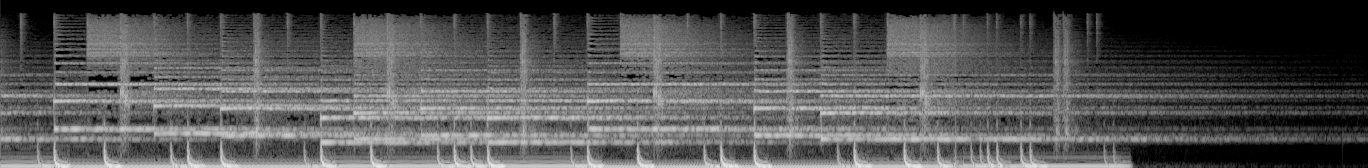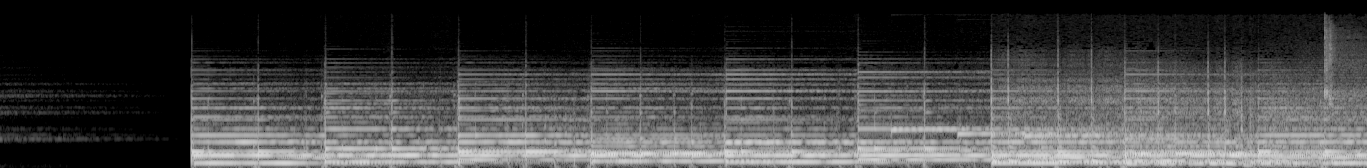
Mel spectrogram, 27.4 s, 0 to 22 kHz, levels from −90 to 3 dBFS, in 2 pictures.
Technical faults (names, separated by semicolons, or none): channel delay (doubling)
